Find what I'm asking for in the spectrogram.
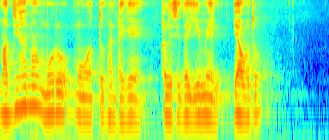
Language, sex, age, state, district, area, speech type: Kannada, male, 18-30, Karnataka, Bangalore Rural, rural, read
